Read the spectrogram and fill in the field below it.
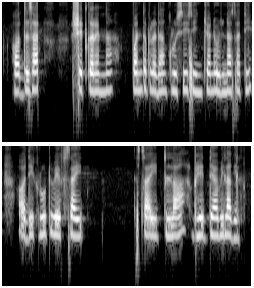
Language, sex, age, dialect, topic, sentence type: Marathi, female, 18-24, Varhadi, agriculture, statement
